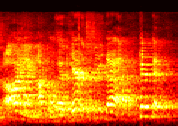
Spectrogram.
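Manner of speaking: loud gruff Mo; Mo impression. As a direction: bark at Curly then bonk him. Mo answers Curly.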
